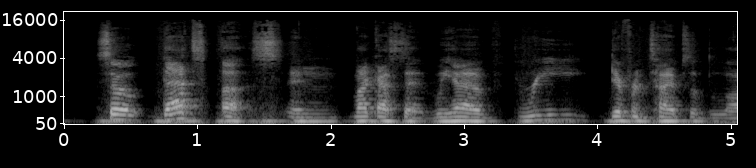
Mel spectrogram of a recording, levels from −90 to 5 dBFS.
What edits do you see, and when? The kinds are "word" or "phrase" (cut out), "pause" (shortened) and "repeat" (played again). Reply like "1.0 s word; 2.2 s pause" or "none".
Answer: 3.3 s pause

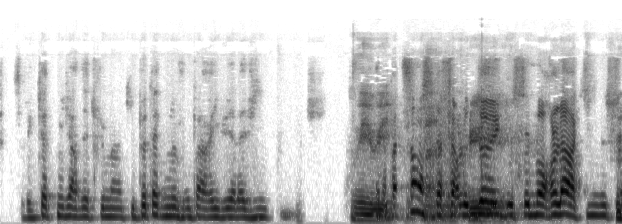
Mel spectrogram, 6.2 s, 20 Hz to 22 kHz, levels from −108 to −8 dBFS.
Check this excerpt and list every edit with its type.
2.7 s pause

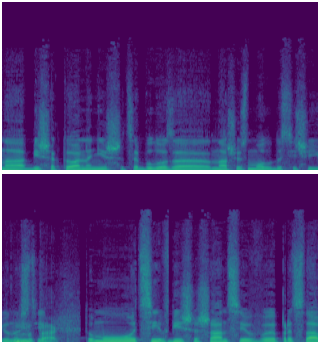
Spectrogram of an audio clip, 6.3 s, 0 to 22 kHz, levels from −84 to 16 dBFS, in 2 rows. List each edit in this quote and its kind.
1.7 s word; 2.5 s word; 3.9 s pause; 4.8 s phrase

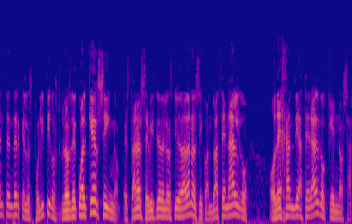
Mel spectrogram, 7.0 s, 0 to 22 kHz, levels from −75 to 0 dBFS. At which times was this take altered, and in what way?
none

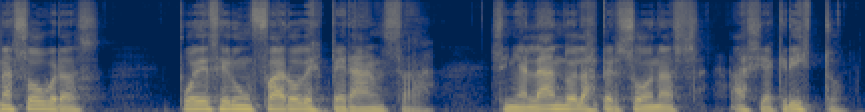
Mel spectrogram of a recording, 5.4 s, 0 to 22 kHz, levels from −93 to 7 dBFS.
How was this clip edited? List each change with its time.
none

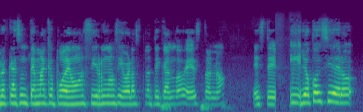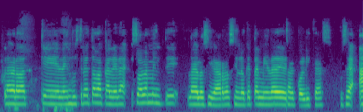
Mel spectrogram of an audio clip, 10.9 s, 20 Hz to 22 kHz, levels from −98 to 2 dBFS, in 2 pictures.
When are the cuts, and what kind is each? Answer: 1.7 s word; 4.5 s word; 7.4 s word; 9.7 s word

